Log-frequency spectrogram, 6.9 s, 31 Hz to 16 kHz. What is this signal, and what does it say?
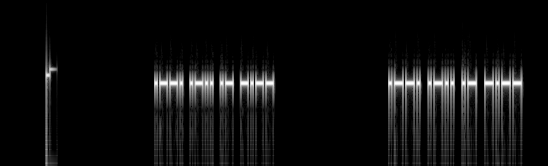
Morse code, heard as a keyed tone, about 32 wpm, 700 Hz. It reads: PLAY PLAY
